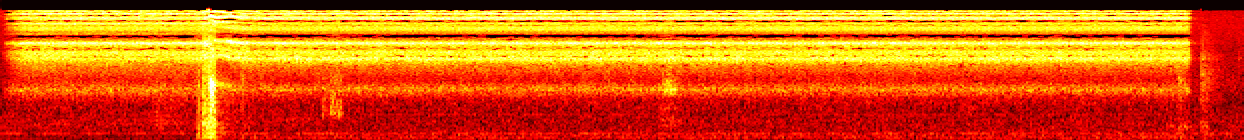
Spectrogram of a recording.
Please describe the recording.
gas that escapes from a stove is ignited with a lighter / gas saliendo de una cocina se enciende con un encendedor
